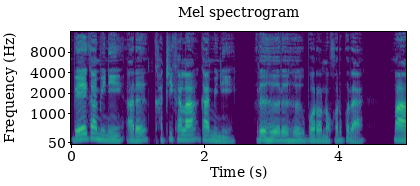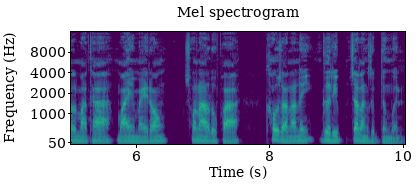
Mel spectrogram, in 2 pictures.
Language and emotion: Bodo, neutral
